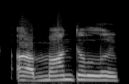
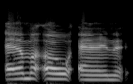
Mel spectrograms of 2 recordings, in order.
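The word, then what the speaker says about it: Möndlukaka: Mandalukaka?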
